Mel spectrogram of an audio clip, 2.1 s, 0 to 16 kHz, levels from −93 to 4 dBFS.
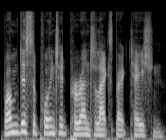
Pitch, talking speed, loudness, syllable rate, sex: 160 Hz, 115 wpm, -19 LUFS, 6.1 syllables/s, male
